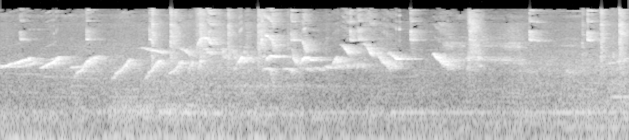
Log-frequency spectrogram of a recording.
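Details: White-rumped shama song used as a training track to get a caged shama to answer and sing its fillers: rapid series of short, bright rising whistles near one pitch, repeated several times a second, over steady low background hum.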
